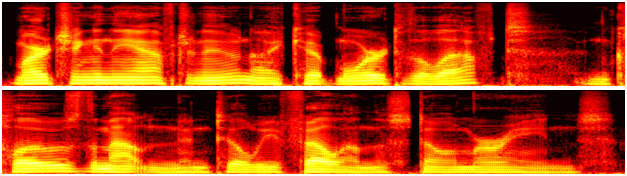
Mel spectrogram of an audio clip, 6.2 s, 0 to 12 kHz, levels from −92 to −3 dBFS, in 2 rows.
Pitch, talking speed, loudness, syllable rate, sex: 100 Hz, 200 wpm, -19 LUFS, 5.0 syllables/s, male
